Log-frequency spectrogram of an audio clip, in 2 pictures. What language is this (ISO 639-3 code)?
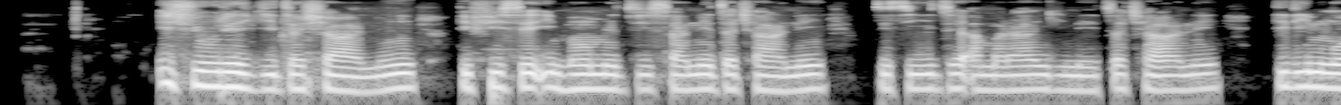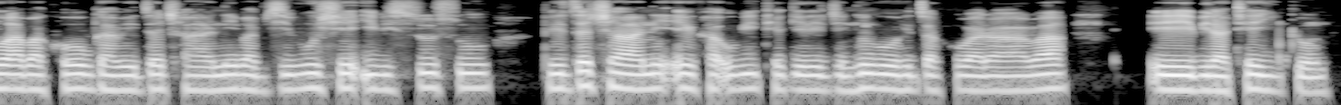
run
